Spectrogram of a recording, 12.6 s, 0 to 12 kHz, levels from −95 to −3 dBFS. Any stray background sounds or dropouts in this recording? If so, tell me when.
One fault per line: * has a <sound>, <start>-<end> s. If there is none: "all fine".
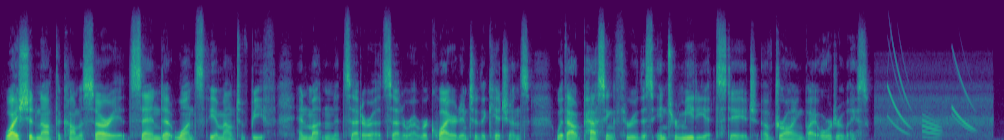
* has a chirp, 11.1-12.2 s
